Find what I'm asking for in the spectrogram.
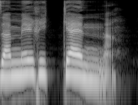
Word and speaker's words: américaine: I would say, je suis américaine. – Repeat the male version one more time. – Américain, this is male. Américaine, this is female.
